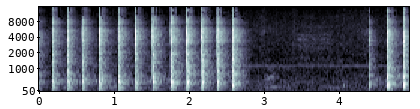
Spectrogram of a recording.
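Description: Fast, even knocks, about five a second, from an upturned ketchup bottle being banged to get the last of the ketchup out into the pot. They stop for about a second and a half past the middle, then start again.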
